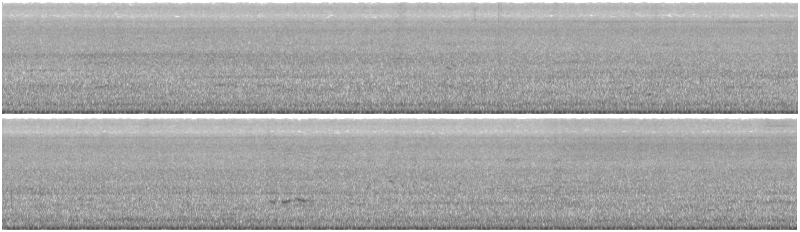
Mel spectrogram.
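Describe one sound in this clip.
An electric commuter train rumbles by along an elevated track.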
